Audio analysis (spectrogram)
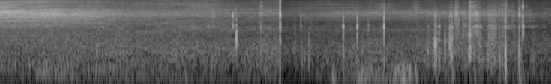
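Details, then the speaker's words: Presto pressure cooker with flame turned down: soft steam hiss fading but continuing, with a few light ticks; still hissing means it is working normally. "kecil aja asalkan dia masih mendesis maka artinya presto masih bekerja dengan baik"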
